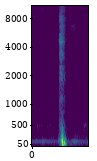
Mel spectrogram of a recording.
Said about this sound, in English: Excuse me. I'm sorry I keep sniffling into the mic, folks. I apologize. I know it sounds disgusting. I am so sorry.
